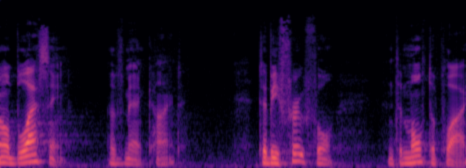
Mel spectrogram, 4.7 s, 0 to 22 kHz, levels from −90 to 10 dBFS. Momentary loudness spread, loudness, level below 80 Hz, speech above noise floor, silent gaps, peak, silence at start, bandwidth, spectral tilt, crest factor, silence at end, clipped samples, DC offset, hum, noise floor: 17 LU; -31 LUFS; -62 dBFS; 34 dB; none; -8 dBFS; 0 s; 14 kHz; -6.5 dB/octave; 24 dB; 0 s; under 0.1%; under 0.1%; none; -63 dBFS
